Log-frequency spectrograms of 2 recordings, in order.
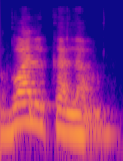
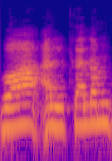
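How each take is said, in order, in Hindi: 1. आर्टिकल का स्वर गिरा दिया जाता है और वह जुड़ जाता है। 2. आर्टिकल का स्वर रखा जाता है और वह अलग से बोला जाता है। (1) "जब भी मिलाएं, अपनी हरकत ड्रॉप कर दे, वो वसली होगा" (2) "तो नहीं पढ़ेंगे ना"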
